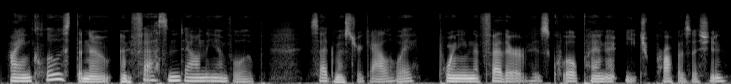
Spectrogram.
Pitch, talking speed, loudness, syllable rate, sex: 145 Hz, 180 wpm, -21 LUFS, 5.6 syllables/s, female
